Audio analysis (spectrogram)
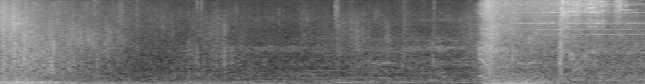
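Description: A Confringo blasting curse explodes in Hogwarts Legacy with a heavy, booming blast at the start that rumbles and fades, followed by a second loud burst near the end.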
